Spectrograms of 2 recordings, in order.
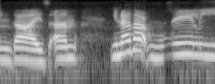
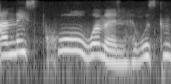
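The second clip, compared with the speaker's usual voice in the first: plain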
